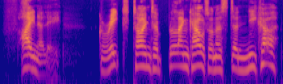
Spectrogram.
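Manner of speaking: a touch of angry sarcasm from the circus master; mildly annoyed jab at Danica; understated irritated character voice; said angrily. Acted. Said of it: "the circus master said angrily".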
